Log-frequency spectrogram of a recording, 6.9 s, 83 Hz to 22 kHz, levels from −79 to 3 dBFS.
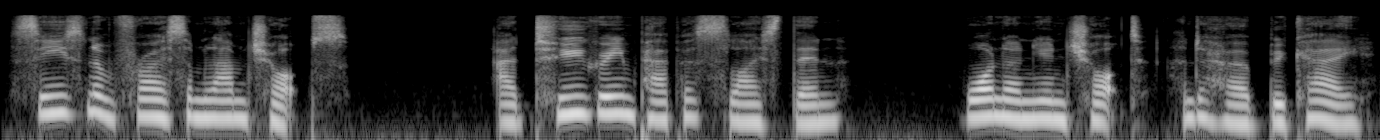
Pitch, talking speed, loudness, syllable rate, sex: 195 Hz, 165 wpm, -18 LUFS, 4.8 syllables/s, female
